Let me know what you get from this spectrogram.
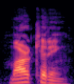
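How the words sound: The r is sounded and the t is flapped. "미국식은 마케팅"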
